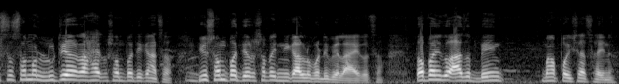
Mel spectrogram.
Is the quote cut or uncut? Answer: uncut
